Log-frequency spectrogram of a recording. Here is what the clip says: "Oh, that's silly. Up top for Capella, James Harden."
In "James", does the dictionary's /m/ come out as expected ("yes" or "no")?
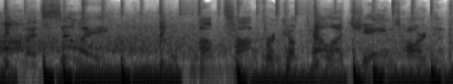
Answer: yes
